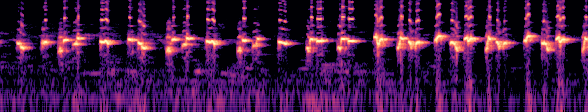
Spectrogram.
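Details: Long, fast song of a yellow-vented bulbul, used as a lure to stir other bulbuls to sing: rippling, chattering whistled notes tumbling in quick succession throughout, getting slightly louder toward the end.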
